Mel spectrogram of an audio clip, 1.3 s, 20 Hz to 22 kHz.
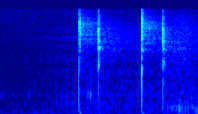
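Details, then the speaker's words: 2007 Honda TRX400X ATV no-start diagnosis; brand-new starter solenoid bench-tested, three crisp pairs of sharp clicks about half a second apart as contacts close and release; healthy solenoid, so a non-cranking machine points to a damaged starter motor. "escucharon al solenoide hacer clic pero no respondió y el clic para cual van a estar pendientes suena así"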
